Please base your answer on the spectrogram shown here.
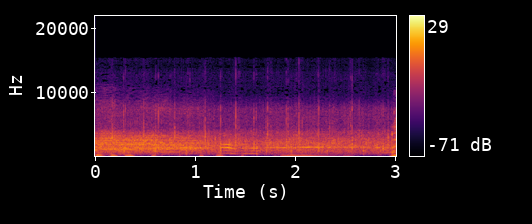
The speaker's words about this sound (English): Ladies and gentlemen, please put your hands together and help me welcome the author and man leading the art of the creative rebellion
